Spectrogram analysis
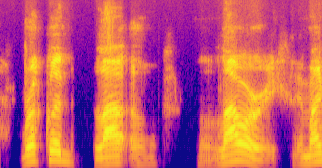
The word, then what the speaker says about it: Lowery: to me one of the great names brooklyn lowry am i pronouncing it right you are that's right okay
